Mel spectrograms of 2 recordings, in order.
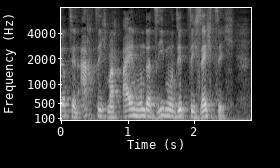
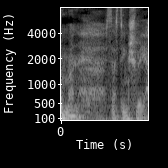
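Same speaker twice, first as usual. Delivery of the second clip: whispered, worn-out groan under the breath; breathless whisper; 8 semitones lower, 11 dB quieter than usual. Acted. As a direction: whisper it, spent from carrying. Gasping after carrying the piano.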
